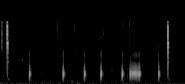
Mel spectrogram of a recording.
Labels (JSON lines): {"label": "biophony, knock croak", "recorder": "SoundTrap 300"}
